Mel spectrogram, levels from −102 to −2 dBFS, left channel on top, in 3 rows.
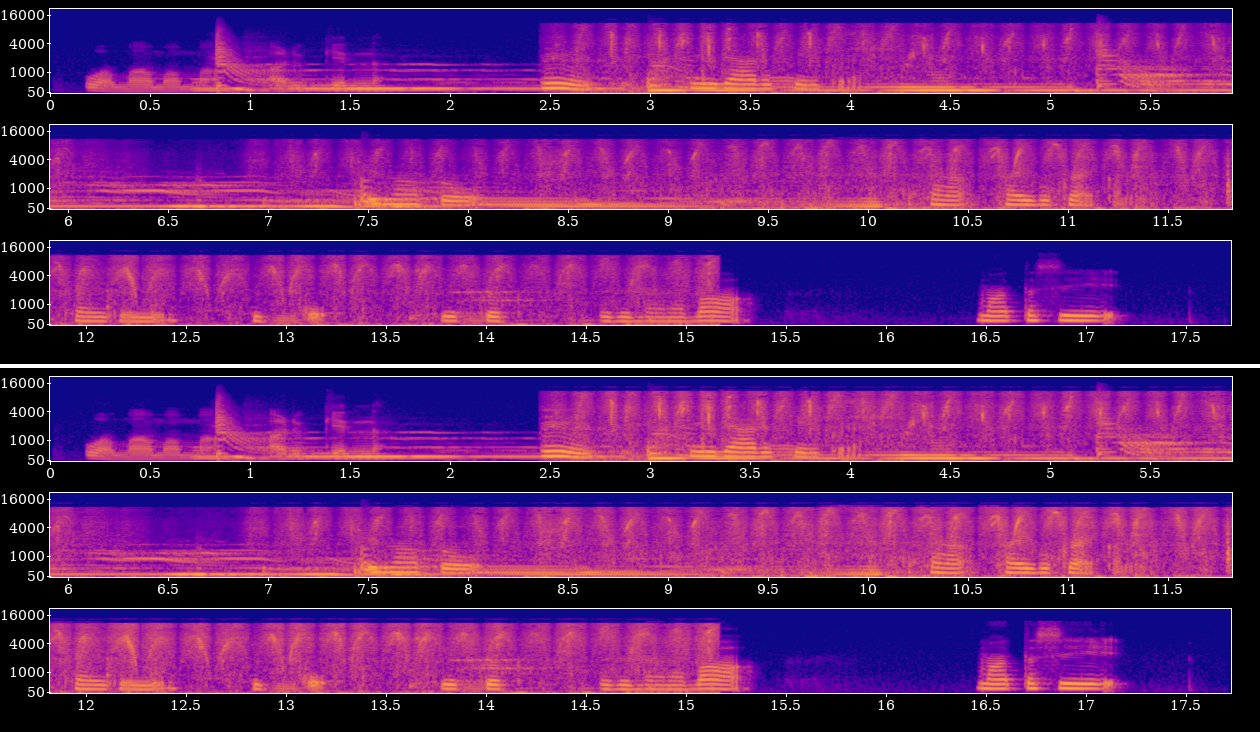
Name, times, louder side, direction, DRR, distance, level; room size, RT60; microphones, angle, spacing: voice 1, 0.2-1.7 5.5-5.8 12.9-13.1 13.9-14.0, right 1 dB, 40° right, 5.2 m, -43 dB
sound 1, 0.7-10.1, equal, 5° right, 3.1 m, -32 dB
sound 2, 2.5-15.2, right 5 dB, 25° right, 1.4 m, -38 dB
voice 2, 2.5-2.8 3.2-4.1 7.5-8.1 10.3-11.4 11.9-12.5 12.8-13.2 13.8-14.1 14.6-15.3 16.5-17.2, right 2 dB, 70° right, 2.3 m, -28 dB
open air
head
